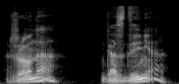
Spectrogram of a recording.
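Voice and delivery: ordinary delivery

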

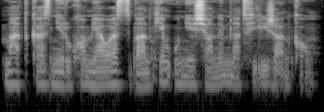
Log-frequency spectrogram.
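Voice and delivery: ordinary delivery, nothing marked

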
